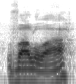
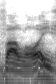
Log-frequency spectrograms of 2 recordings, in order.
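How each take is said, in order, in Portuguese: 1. O nome Valois é dito com pronúncia francesa. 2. O nome Valois é lido como está escrito. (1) "Mas na verdade se pronuncia" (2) "está com o nome aqui de"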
